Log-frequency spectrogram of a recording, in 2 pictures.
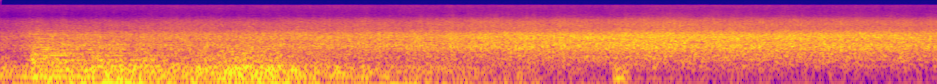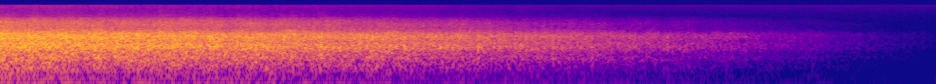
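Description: Audience applauding after a live opera aria, a dense, steady clapping that fades out over the last several seconds.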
